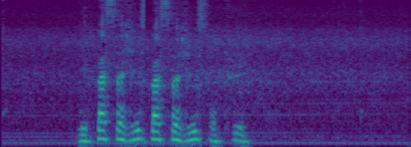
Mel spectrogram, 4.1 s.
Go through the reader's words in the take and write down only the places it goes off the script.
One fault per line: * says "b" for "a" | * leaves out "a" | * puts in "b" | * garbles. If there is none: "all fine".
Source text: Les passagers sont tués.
* puts in "passagers"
